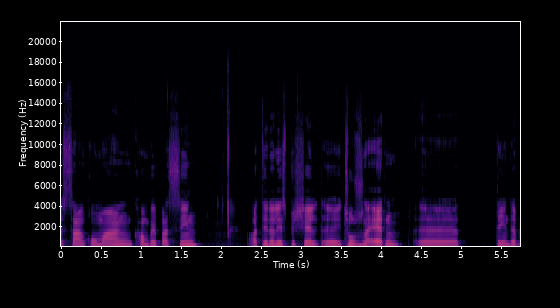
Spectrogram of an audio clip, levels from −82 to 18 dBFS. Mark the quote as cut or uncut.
uncut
